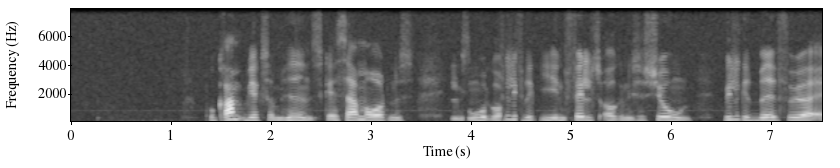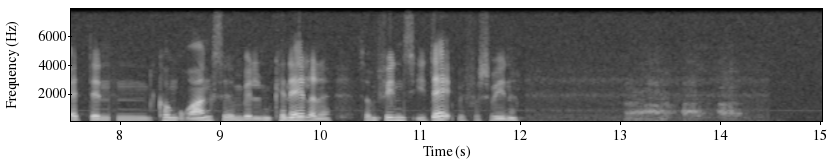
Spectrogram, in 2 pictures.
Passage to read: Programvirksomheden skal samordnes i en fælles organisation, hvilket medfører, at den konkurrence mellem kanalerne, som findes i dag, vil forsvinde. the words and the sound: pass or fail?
fail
